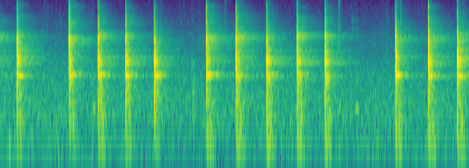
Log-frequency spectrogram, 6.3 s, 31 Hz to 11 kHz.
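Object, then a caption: Cedar log worked with a wooden mallet and chisel. A wooden mallet drives a chisel into the end of a large, solid cedar log resting on a wooden sawhorse. Thirteen sharp, bright knocks land at an uneven pace, each a crisp woody chop with a short ring and a tone around 1.2 kHz.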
